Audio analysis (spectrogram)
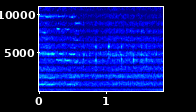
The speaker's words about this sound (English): Oh, well, I'm stealing a military truck, so I have cops on me.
